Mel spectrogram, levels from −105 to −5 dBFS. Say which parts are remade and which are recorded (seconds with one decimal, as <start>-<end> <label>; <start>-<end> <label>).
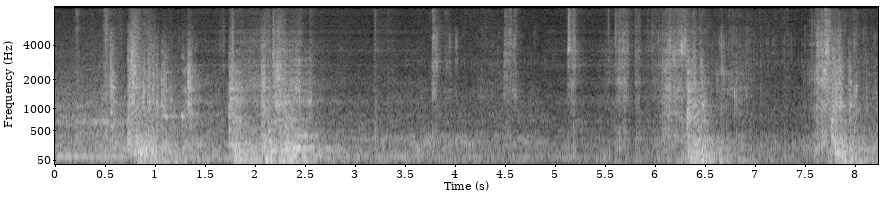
0.0-1.4 recorded; 1.4-3.7 remade; 3.7-4.9 recorded; 4.9-6.4 remade; 6.4-8.2 recorded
